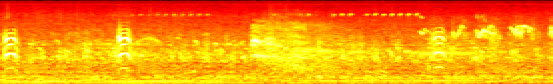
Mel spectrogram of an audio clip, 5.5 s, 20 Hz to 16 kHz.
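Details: Wrybills recorded at Miranda, February 2012: several brief, nasal, arched call notes with strong overtones, scattered through the clip. Softer twittering and chatter from other birds fill the background.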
